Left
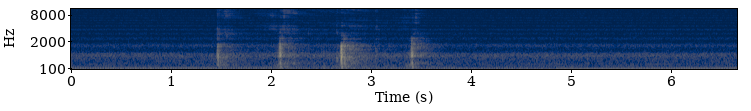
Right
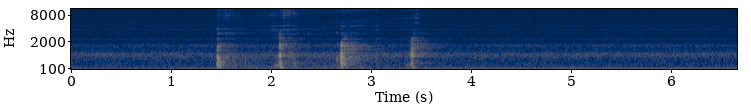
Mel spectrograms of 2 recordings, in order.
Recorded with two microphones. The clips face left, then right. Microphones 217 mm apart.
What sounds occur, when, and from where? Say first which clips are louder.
1.4 s footsteps: right 9 dB; 50° right (ahead or behind), 0.8 m; by 3.5 s centre (ahead or behind), 1.4 m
